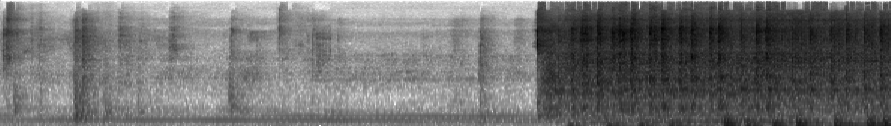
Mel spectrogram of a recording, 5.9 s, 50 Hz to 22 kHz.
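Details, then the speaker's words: 2003 Yamaha Wolverine quad after a pinched carb gasket leak, carb nearly dry: quiet clicks, then loud uneven starter churning, engine cranks but won't catch. Owner first thought it was out of gas; later found it won't run without a battery completing the circuit. "Have not changed a single thing. Now it won't even run."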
